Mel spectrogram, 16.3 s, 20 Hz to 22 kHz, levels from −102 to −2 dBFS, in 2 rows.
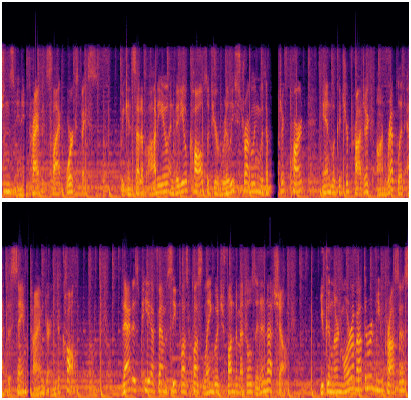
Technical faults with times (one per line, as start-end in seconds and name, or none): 0.43-0.50 short concealed packet loss
5.38-5.54 burst of packet loss
8.66-8.72 short concealed packet loss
